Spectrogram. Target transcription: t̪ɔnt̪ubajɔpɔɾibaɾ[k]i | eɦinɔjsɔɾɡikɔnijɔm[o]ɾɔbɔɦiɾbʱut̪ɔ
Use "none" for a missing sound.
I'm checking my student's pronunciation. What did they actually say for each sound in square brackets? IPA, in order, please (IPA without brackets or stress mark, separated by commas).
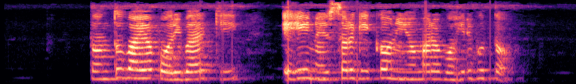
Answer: k, ɔ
